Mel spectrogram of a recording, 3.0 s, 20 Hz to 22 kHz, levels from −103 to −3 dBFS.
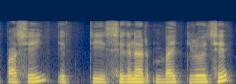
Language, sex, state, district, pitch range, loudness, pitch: Bengali, male, West Bengal, Cooch Behar, 140-150 Hz, -17 LUFS, 145 Hz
